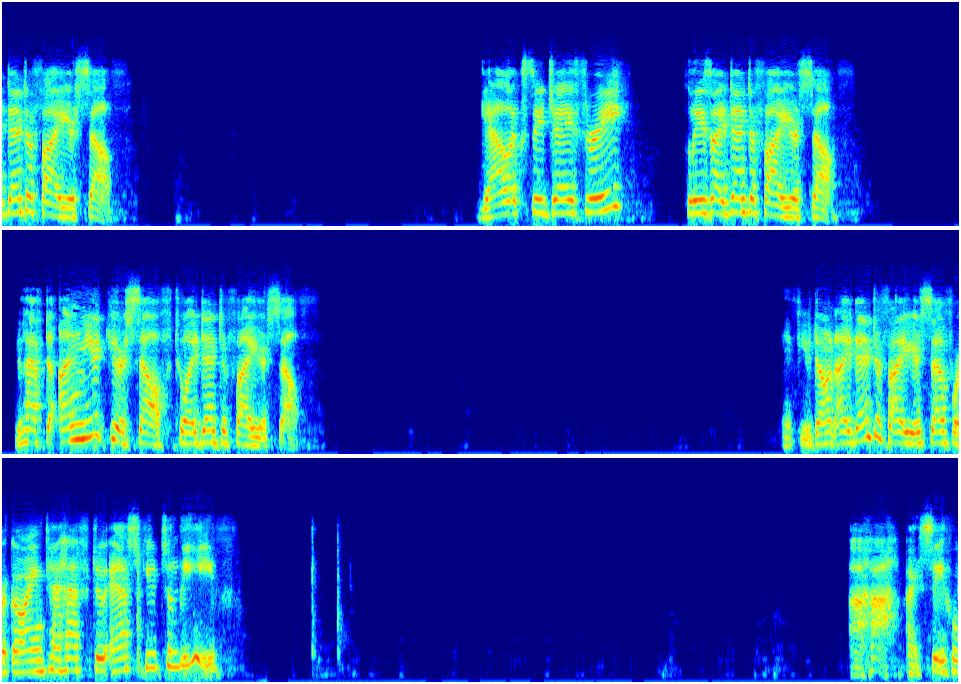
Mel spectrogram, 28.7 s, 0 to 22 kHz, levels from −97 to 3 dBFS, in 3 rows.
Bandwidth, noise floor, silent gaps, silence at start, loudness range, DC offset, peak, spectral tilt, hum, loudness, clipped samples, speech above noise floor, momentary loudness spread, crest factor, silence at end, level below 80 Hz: 8.6 kHz; under -90 dBFS; none; 0 s; 10 LU; under 0.1%; -10 dBFS; -3 dB/octave; none; -24 LUFS; under 0.1%; over 66 dB; 7 LU; 18 dB; 0 s; -68 dBFS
